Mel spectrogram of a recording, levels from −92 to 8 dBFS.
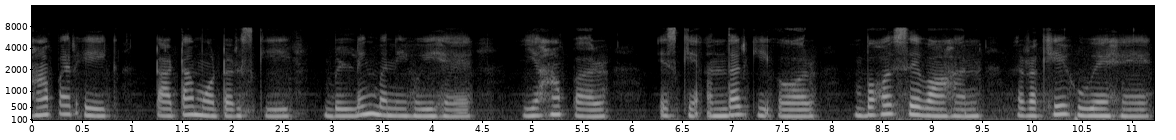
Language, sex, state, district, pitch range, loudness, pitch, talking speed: Hindi, female, Uttar Pradesh, Budaun, 215-245 Hz, -34 LUFS, 220 Hz, 120 wpm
